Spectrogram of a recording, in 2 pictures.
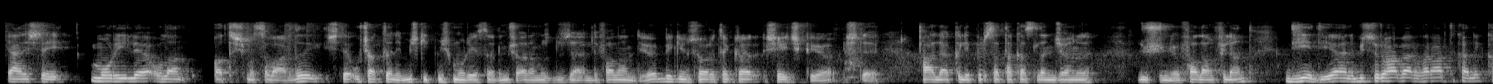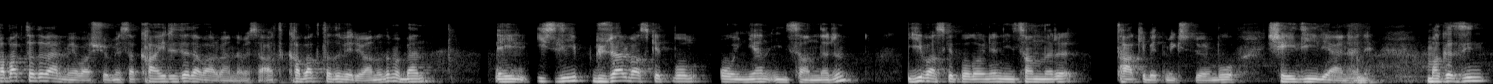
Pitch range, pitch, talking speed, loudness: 110-140 Hz, 125 Hz, 150 wpm, -20 LUFS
